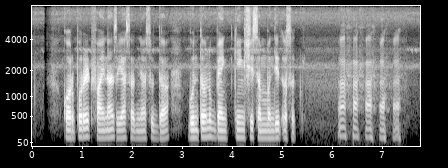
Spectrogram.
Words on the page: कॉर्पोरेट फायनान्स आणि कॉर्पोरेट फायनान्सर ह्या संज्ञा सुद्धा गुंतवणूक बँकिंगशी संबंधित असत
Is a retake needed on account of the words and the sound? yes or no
yes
